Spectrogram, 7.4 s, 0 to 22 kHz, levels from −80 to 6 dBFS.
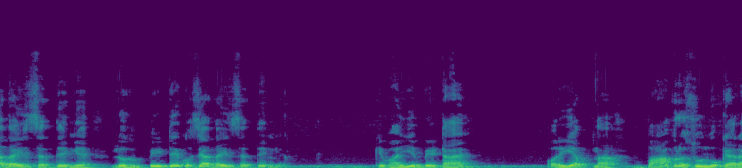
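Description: No technical faults can be heard in this audio. There is nothing to place at any point in time.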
